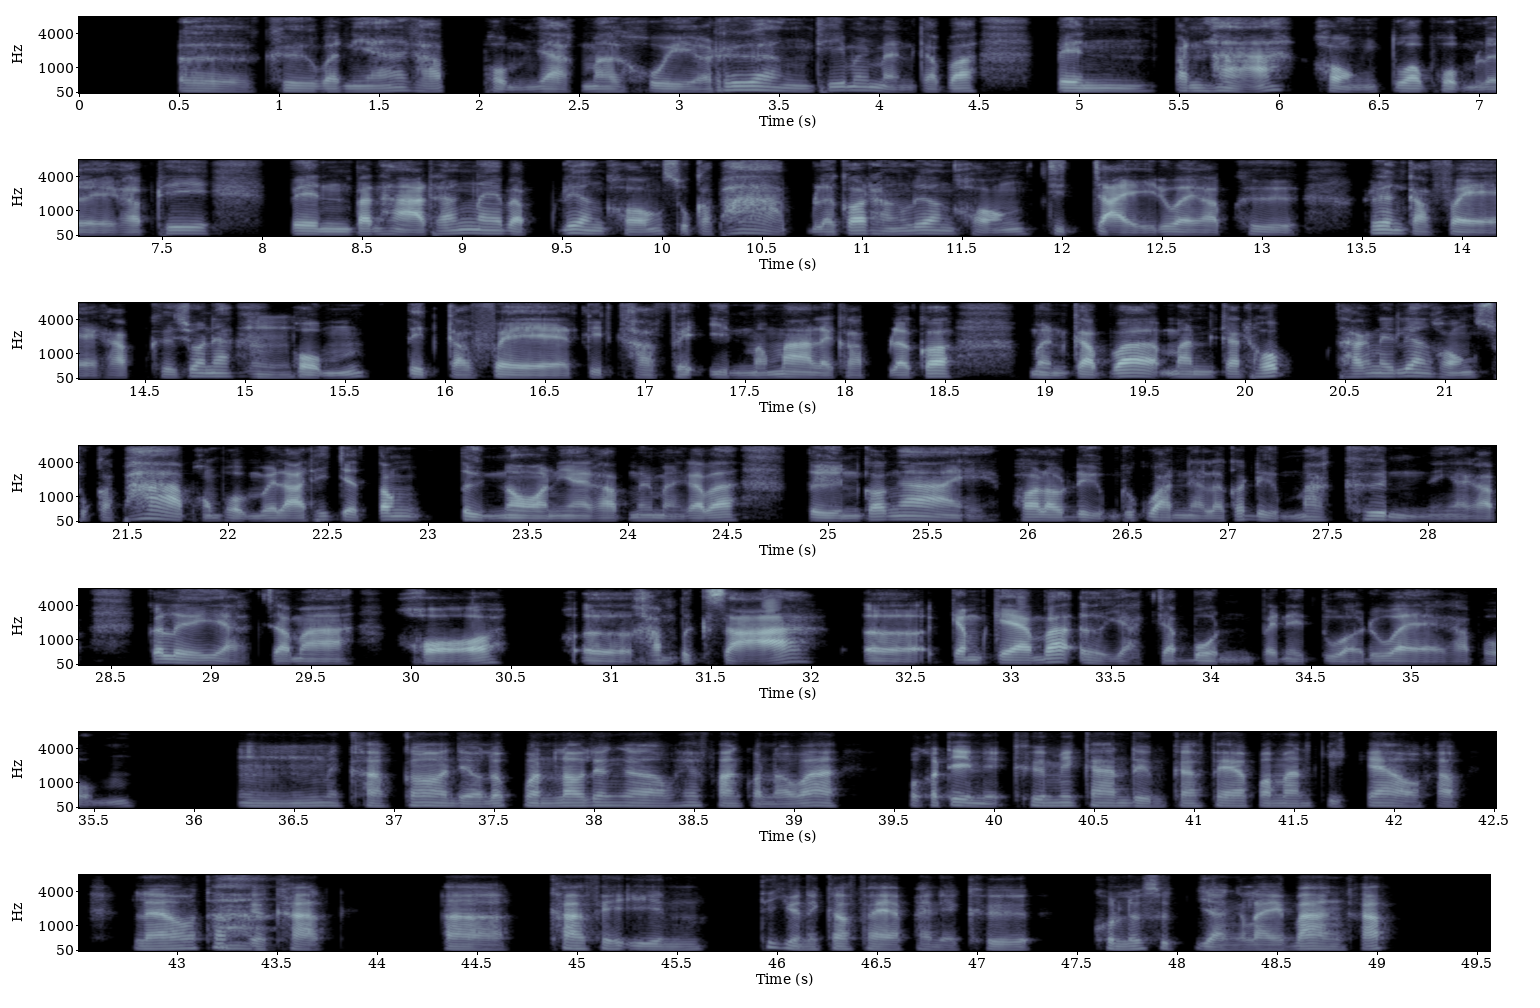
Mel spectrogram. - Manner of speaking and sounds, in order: other background noise
- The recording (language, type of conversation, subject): Thai, advice, คุณติดกาแฟและตื่นยากเมื่อขาดคาเฟอีน ควรปรับอย่างไร?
